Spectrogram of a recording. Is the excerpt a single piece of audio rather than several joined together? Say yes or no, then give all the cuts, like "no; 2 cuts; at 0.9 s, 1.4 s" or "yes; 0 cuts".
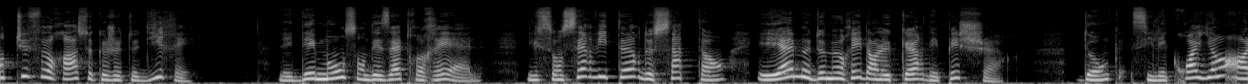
yes; 0 cuts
